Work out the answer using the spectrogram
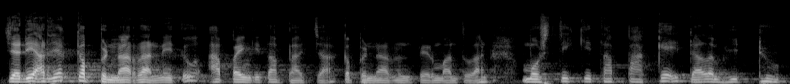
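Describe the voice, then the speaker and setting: A man's voice: on the low side, expressive, moderate pace, dark tone, breathy edge. An older man preaching a sermon as pastor, putting rhetorical questions to the congregation. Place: church service.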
